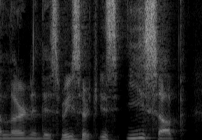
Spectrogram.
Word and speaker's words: Aesop: company we're gonna cover today and the correct pronunciation that's another thing I learned in this research is ESOP not ASAP as I've been calling it ever since I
